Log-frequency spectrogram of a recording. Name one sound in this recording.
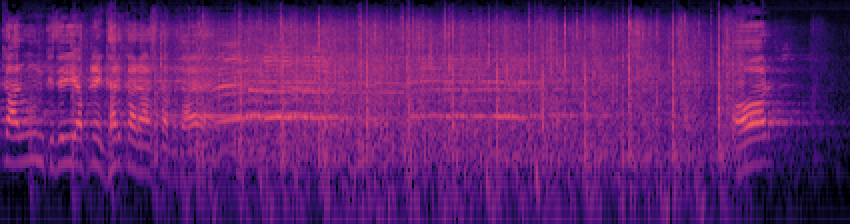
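A crowd applauds and cheers loudly.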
